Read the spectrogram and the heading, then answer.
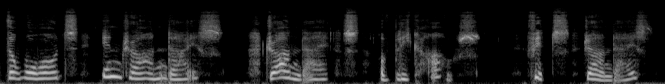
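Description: Fluttery eccentric old lady, high and slow, genteel and nervous, as a woman reader puts her on. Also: animated, darkish tone, dry recording, exaggerated voice. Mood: hushed confiding. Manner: high, slow, stately and confiding, drops to whispers.

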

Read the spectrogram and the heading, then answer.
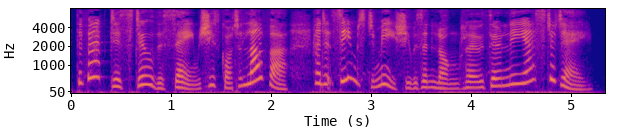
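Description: A woman voicing a bossy, impatient older spinster from a storybook, brisk and exclamatory, often breaking in. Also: a little high, very animated, fairly bright tone, no echo, clean studio sound, pitched above the performer's own voice.

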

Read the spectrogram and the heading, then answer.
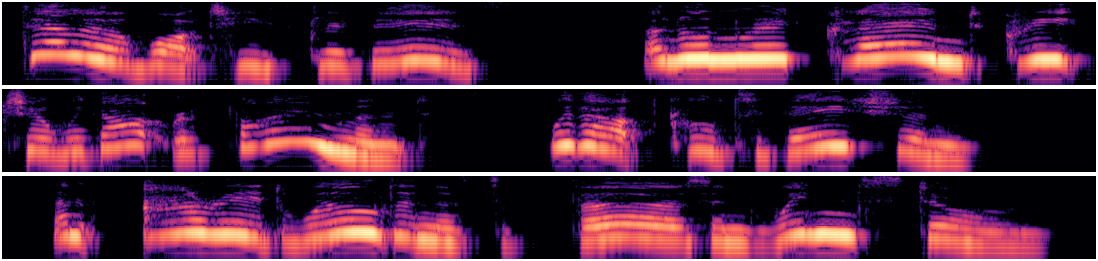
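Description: A fierce young married woman of a classic novel, played by a woman narrator, speaks in a high, forceful voice. She declaims with scorn and command, swooping on her emphatic words. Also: expressive, a little slow, muffled recording. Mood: scornful, emphatic.

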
